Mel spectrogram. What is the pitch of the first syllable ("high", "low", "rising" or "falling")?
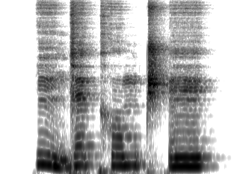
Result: falling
